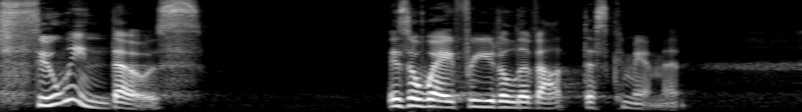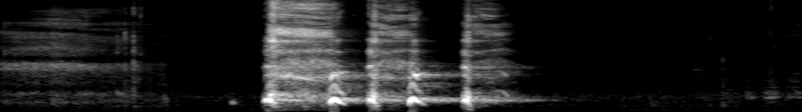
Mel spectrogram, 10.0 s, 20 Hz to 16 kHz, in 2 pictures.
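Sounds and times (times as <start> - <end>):
speech: 0.2 - 1.3, 2.4 - 4.4
speaker coughing during a church talk: 6.7 - 8.4.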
